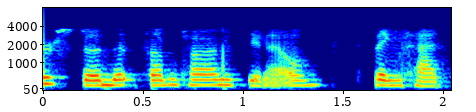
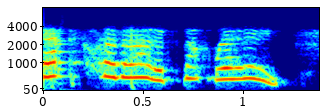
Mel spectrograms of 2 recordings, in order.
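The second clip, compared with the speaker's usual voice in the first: mock, very high, stressed-out screaming. Describing a live hour on air with a screaming producer, the speaker acts out screaming back. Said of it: "you're screaming".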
